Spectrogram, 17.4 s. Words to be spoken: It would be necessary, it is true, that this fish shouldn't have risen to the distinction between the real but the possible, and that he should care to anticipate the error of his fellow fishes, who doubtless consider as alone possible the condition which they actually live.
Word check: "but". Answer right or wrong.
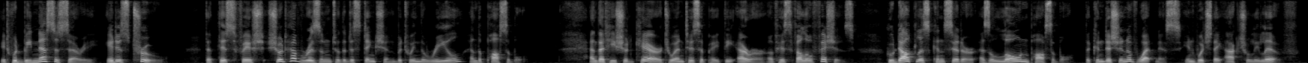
wrong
